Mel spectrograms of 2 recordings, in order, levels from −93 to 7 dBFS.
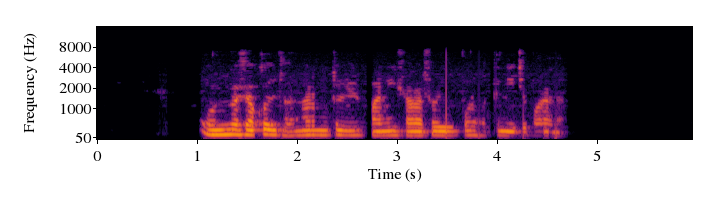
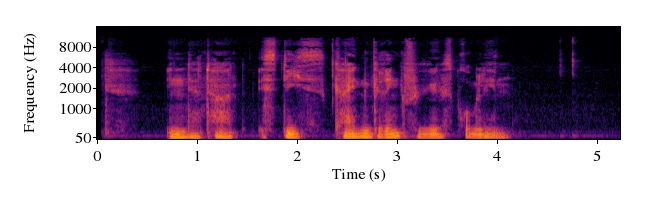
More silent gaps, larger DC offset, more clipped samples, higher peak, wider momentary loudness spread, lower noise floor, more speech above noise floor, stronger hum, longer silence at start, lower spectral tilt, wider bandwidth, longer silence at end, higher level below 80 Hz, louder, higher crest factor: neither; neither; neither; about the same, -6 dBFS vs -4 dBFS; first, 13 LU vs 10 LU; first, under -90 dBFS vs -62 dBFS; first, over 67 dB vs 39 dB; neither; first, 1.05 s vs 0.05 s; first, -8.5 dB/octave vs -5 dB/octave; second, 7.4 kHz vs 11 kHz; first, 1.3 s vs 1.1 s; second, -64 dBFS vs -34 dBFS; about the same, -24 LUFS vs -25 LUFS; about the same, 18 dB vs 22 dB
